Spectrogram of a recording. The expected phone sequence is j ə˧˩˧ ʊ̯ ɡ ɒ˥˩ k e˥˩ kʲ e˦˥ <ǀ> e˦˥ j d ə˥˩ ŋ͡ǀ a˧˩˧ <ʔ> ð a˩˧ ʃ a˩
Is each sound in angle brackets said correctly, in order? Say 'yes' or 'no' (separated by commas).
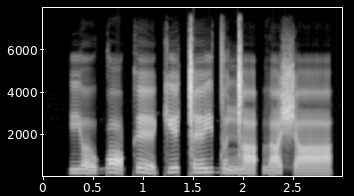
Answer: yes, yes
